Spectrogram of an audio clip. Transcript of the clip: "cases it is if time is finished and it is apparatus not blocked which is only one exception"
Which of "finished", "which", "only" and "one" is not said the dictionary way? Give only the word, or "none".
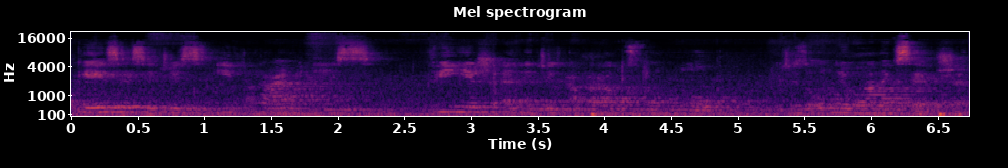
finished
